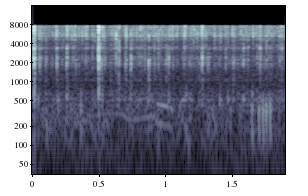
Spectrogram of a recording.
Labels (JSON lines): {"label": "biophony, cascading saw", "recorder": "HydroMoth"}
